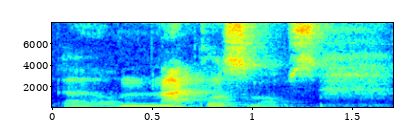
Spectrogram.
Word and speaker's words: Anaklusmos: I had to mark it so I wouldn't mispronounce this. Anaklusmos.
